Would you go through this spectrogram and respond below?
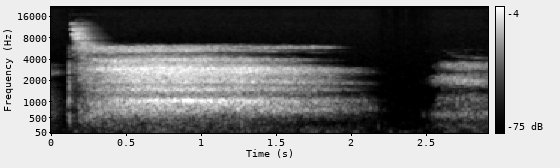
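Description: A long, breathy exhale during a yoga session, drawn out for about two seconds and close to the mic, then a brief pause before a softer breath begins.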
